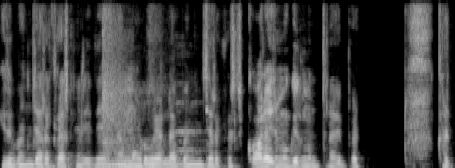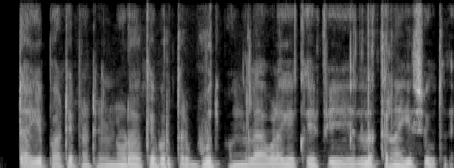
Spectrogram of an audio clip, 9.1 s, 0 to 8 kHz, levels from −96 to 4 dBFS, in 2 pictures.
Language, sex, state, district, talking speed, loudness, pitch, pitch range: Kannada, male, Karnataka, Bijapur, 165 wpm, -22 LUFS, 120 Hz, 115-125 Hz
